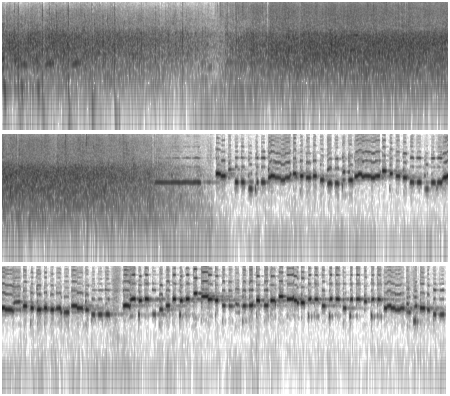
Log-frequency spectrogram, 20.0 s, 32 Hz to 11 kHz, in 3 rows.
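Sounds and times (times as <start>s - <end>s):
audience applauding: 0.0s - 9.9s
held tin whistle note: 8.7s - 20.0s.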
